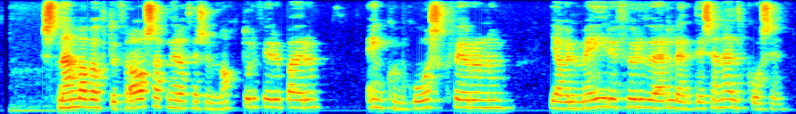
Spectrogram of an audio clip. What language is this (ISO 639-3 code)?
isl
